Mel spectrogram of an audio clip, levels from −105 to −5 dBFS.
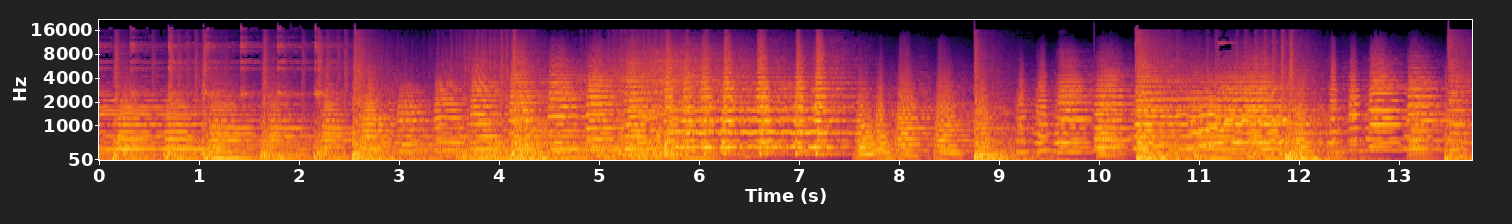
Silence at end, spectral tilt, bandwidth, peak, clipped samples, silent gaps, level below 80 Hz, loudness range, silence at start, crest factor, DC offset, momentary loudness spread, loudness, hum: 0 s; -5 dB/octave; 17 kHz; -4 dBFS; under 0.1%; none; -34 dBFS; 4 LU; 0 s; 16 dB; under 0.1%; 7 LU; -20 LUFS; none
